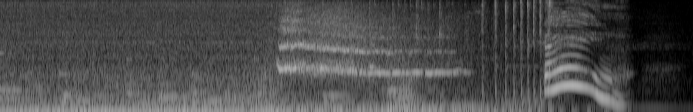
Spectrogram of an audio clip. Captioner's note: tires screech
